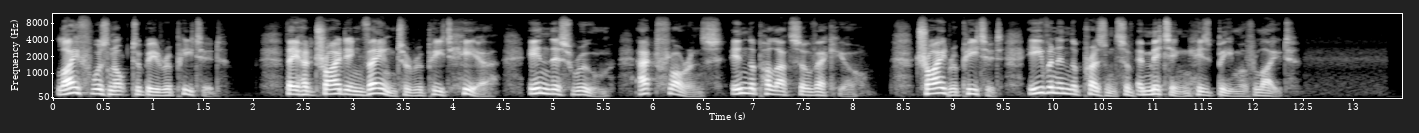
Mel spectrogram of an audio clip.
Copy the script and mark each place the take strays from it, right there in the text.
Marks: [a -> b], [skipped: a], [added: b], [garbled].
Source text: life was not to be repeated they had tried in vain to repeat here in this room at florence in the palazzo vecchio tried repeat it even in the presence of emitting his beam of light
life was not to be repeated they had tried in vain to repeat here in this room at florence in the palazzo vecchio tried repeat it even in the presence of emitting his beam of light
